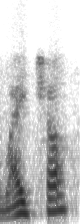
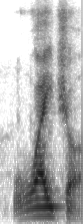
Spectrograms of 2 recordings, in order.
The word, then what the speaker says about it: Weichel: have a hard time is it weekly or white shaw weichel i believe you would think i'd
